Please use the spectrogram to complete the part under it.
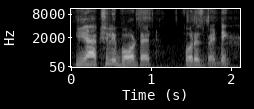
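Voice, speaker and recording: A man's voice: a little high, animated, quick pace, a little mellow. A man chatting casually as a guest, eagerly telling anecdotes and repeating his phrases. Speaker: car content creator, guest.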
